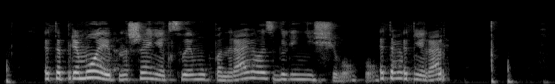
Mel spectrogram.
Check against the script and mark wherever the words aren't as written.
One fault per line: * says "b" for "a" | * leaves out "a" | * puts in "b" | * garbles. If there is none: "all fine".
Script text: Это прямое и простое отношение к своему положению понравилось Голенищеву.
* leaves out "простое"
* leaves out "положению"
* garbles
